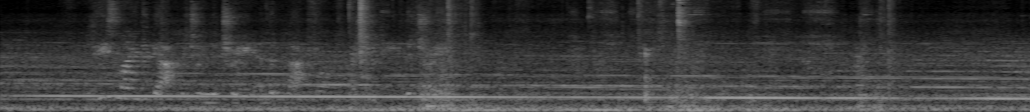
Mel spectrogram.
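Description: Train wheels rattle and clatter on the rails.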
